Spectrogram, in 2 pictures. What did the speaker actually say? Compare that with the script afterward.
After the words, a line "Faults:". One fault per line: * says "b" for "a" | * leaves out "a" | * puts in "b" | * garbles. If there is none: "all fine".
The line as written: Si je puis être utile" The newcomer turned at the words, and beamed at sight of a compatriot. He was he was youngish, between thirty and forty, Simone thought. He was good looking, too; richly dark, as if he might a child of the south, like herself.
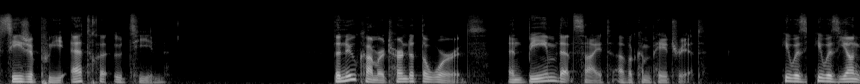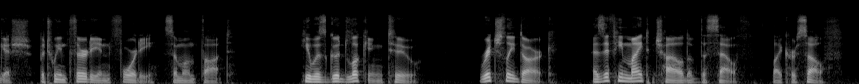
Si je puis être utile" The newcomer turned at the words, and beamed at sight of a compatriot. He was he was youngish, between thirty and forty, Simone thought. He was good looking, too; richly dark, as if he might a child of the south, like herself.
Faults:
all fine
